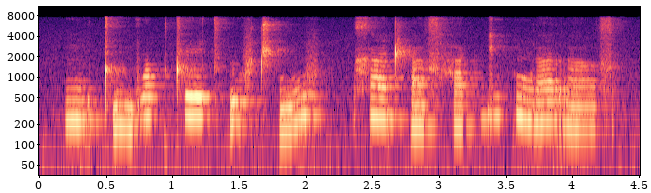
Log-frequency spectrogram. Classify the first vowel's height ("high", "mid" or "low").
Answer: high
